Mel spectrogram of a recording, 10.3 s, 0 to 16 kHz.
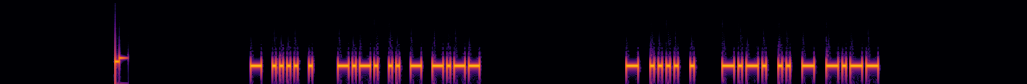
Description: Morse code, heard as a keyed tone, about 30 wpm, 700 Hz. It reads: THE CITY THE CITY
